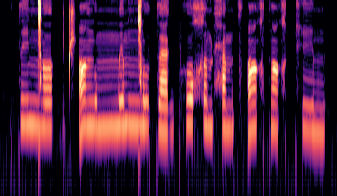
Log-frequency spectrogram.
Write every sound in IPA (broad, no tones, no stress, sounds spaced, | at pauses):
t̪ i ŋ͡ǀ ʌ | t͡ʃʼ ɑ̃ ŋ u mː ɪ m ŋ͡ǀ u t̪ æ ɡ pʰ u χ i m ħ ɛ m t͡sʼ ɑ̃ χ t̪ ɑ̃ χ kʰ i m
